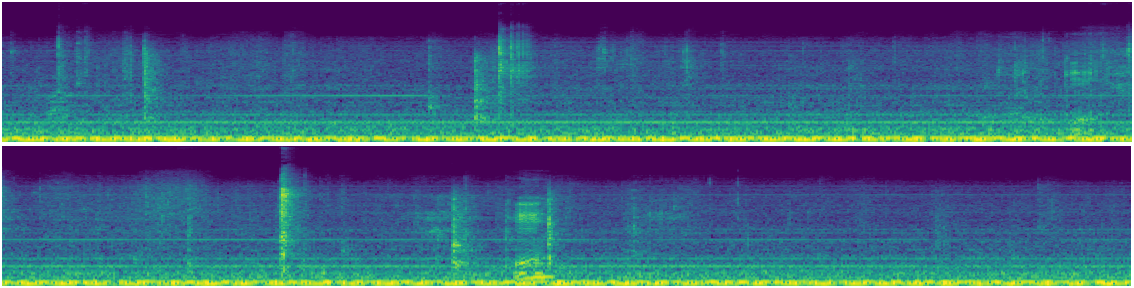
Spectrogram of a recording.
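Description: Steady low hum of shipboard machinery with a steady tone above it. A few short clicks and knocks of a pen, paper and clipboard being handled come at scattered moments.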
